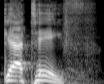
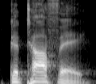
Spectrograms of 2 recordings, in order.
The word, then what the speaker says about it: Getafe: Granada hosts Getafe. I probably pronounced that completely wrong. How bad was that? Getafe. Okay. Getafe. Silent G. What? Well, they pronounce it with a heh.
